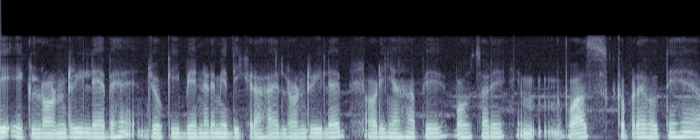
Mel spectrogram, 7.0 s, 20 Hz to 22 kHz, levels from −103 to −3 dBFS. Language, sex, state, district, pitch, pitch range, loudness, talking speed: Hindi, male, Bihar, Araria, 115 Hz, 115-120 Hz, -20 LUFS, 190 wpm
